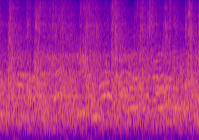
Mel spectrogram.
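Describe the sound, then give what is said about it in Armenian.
Applause from supporters of Armenia's second president Kocharyan, giving him a standing ovation at a court hearing on his detention; dense, steady clapping fills the whole stretch, mixed with crowd voices. “Երկրորդ նախագահի աջակիցները հոտնկայս ծափողջույներով դիմավորեցին նրան։”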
